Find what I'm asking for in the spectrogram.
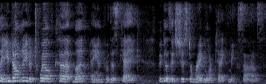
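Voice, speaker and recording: A woman with a Southern US accent, high-pitched, with big swings in loudness over noticeable background noise. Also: ordinary pitch variation, moderate pace. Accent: Southern US (Georgia). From Polk County, Georgia, USA. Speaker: home cook, cooking channel host. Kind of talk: cooking tutorial talk to camera.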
